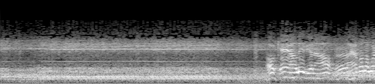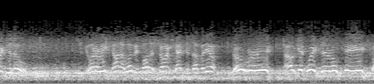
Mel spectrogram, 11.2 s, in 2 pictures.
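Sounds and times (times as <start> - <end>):
airplane engine starting: 0.0 - 11.2
speech: 4.0 - 11.2.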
